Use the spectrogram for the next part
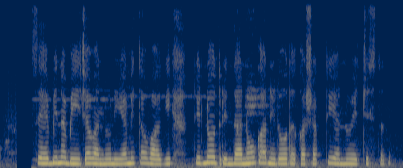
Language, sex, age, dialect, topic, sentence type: Kannada, female, 31-35, Mysore Kannada, agriculture, statement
